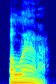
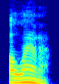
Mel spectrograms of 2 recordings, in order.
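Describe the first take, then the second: First: It is said the way locals pronounce it. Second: It is said the way locals pronounce it.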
